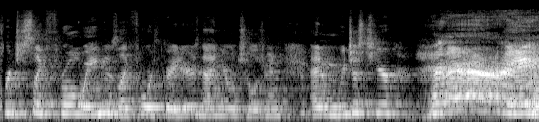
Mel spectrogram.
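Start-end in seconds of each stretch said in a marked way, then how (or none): 4.3-5.4 loud, higher-pitched holler; angry shout. Retold or imitated. Old hoarder calls out to kids at practice, angry shout. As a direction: bellow it across a yard.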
